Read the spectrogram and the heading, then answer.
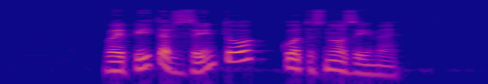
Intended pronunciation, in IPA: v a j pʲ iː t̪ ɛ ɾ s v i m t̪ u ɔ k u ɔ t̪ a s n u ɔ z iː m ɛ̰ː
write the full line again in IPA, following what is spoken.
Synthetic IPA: v a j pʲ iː t̪ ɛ ɾ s z i n t̪ u ɔ k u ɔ t̪ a s n u ɔ z iː m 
